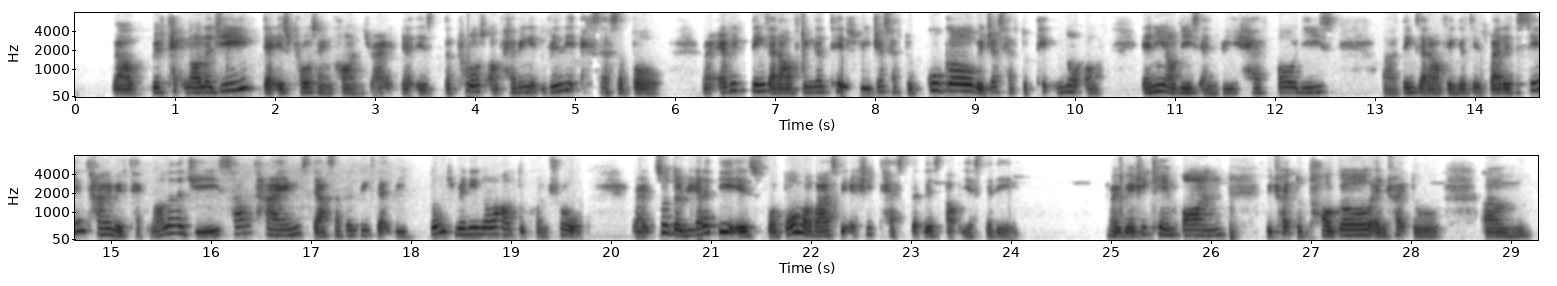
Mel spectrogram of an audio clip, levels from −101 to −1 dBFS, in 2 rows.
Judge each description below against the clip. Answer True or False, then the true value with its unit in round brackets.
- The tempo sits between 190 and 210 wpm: True (195 wpm)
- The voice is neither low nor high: True (170 Hz)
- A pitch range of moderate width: False (6.5 semitones)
